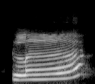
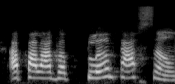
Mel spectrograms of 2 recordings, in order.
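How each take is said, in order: First: "Plantação" in three loud, separate beats, plan... ta... ção; split into syllables. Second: Said in the usual way. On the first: Shown as a demonstration. Teacher answering how to break words, "Plantação" loudly syllable by syllable. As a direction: break "Plantação" with a long pause after each syllable. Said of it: "tem que quebrar a palavra dentro da sílaba".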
